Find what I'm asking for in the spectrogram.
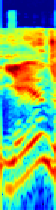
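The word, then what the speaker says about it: Jans: Is it Yans or Yans? – Oh, Yans. – Thank you. – It's a soft J.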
